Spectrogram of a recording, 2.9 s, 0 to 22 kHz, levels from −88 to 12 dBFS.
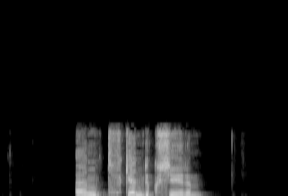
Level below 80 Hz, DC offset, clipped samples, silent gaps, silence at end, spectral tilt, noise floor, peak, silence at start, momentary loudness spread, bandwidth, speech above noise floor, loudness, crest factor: -62 dBFS; under 0.1%; under 0.1%; none; 0.85 s; -2.5 dB/octave; -87 dBFS; 0 dBFS; 0.75 s; 9 LU; 8.4 kHz; 72 dB; -15 LUFS; 18 dB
